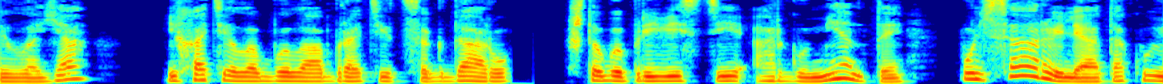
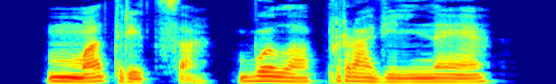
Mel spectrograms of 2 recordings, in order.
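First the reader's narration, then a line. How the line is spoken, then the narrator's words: Hissed through teeth. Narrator (Russian): процедил он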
